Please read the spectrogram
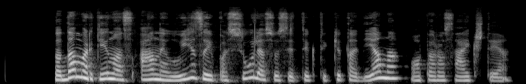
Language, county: Lithuanian, Klaipėda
